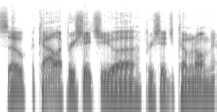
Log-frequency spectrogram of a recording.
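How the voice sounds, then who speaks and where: A man's fairly low voice with a Southern US accent, bright and sharp in tone, with fairly even intonation, on a very clean recording with a silent background. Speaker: podcast host, realtor. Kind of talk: casual interview chat.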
